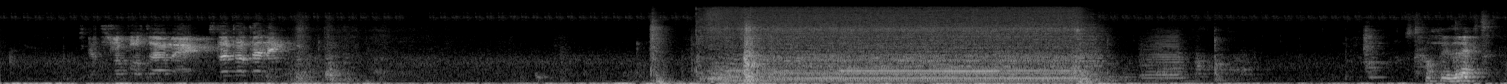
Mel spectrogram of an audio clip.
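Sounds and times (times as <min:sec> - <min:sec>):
car engine starting and running: 0:07.0 - 0:11.1.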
